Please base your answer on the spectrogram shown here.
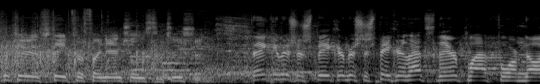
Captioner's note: some Applause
